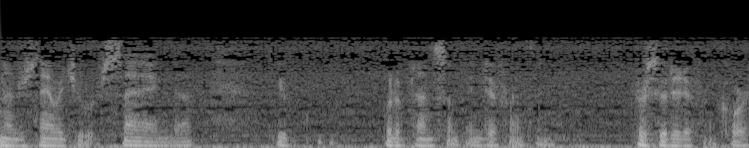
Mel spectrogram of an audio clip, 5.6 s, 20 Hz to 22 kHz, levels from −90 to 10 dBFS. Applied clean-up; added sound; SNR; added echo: none; none; none; none.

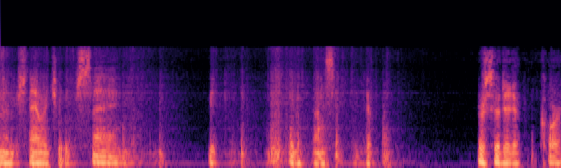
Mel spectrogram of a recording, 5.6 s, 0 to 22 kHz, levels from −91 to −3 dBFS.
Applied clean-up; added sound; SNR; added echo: neural mask model RNNoise.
